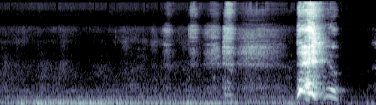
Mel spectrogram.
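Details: Induced sneeze from a person with a sensitive nose: brief quiet breaths, then a single loud, explosive sneeze with a short trailing voice.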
